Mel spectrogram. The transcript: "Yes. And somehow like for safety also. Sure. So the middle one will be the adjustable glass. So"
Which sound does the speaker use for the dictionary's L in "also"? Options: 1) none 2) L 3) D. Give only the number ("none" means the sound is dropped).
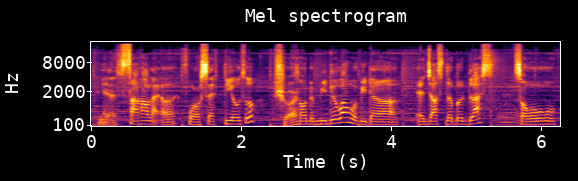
1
